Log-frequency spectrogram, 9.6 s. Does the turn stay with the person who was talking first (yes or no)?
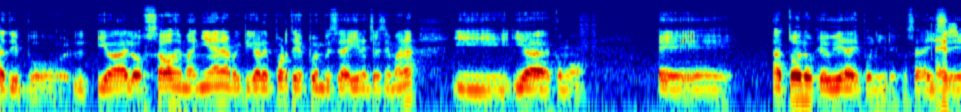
yes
